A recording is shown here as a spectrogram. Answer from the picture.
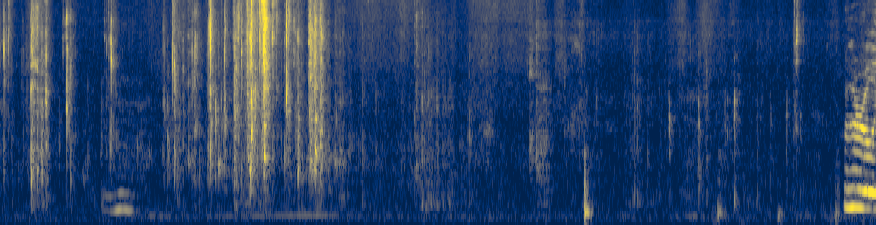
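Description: Faint crunching and crinkling as crunchy pizza-flavored pretzel snacks are chewed and a snack bag is handled, a cluster of sharp crackles in the first three seconds thinning out after.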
